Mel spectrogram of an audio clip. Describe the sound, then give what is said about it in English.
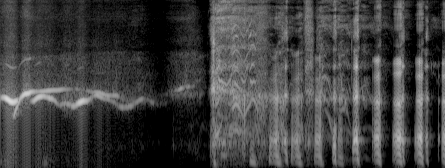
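A group of people start whistling: a single wavering whistle glides up and down for about a second and a half, then gives way to a burst of rhythmic, breathy laughter from a few people. “And everybody started whistling.”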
